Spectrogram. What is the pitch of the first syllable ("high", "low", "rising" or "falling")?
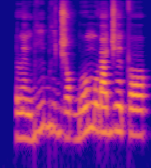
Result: low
